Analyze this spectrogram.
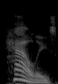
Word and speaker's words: Halley: And I got a book that year for my birthday about the comet, and it said it's pronounced Halley's Comet.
